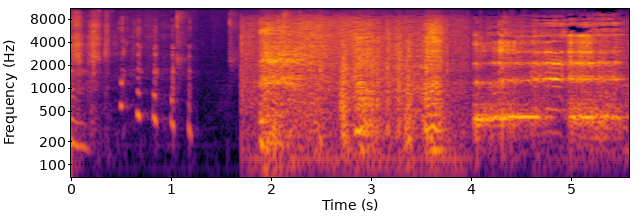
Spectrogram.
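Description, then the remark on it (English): A quick run of short, pitched fart noises plays a Christmas song melody, one note after another. After a brief pause comes a long, loud, sputtering, hissy blast that carries on to the end. “This is ….”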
